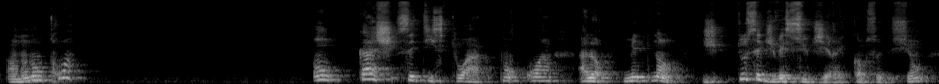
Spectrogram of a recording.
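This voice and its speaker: A political speaker, an older Congolese man from the DRC with Swahili as his first language and a Congolese French accent, gives a passionate monologue full of emphatic repetition, repeating words as he searches for them. His voice is on the high side with a darkish tone, heard in an echoey room.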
